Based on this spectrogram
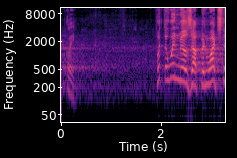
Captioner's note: laughter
